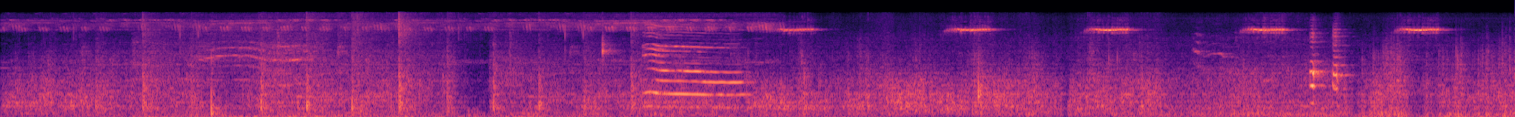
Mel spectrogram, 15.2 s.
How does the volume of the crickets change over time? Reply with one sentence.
The loudness of the crickets goes up.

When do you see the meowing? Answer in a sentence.
The meowing can be heard from 1.3 to 3.3 s, from 5.8 to 7.5 s and from 11.9 to 13.4 s.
